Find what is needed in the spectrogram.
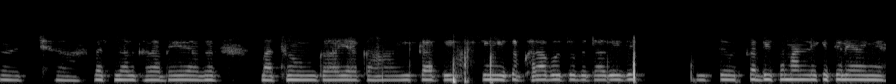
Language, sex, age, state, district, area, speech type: Hindi, female, 18-30, Uttar Pradesh, Chandauli, rural, conversation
